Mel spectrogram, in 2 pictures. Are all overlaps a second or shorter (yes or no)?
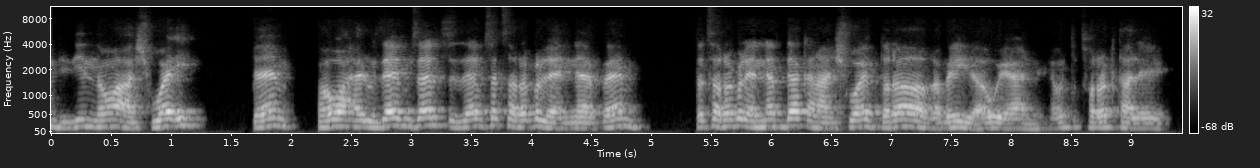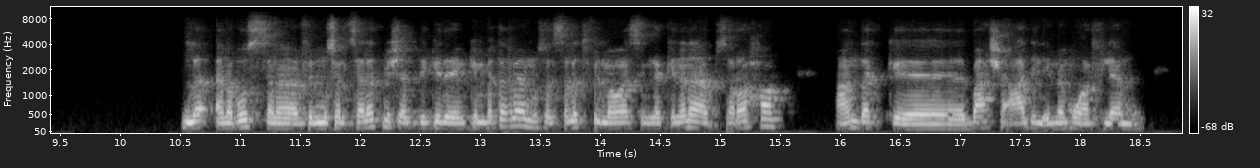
yes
